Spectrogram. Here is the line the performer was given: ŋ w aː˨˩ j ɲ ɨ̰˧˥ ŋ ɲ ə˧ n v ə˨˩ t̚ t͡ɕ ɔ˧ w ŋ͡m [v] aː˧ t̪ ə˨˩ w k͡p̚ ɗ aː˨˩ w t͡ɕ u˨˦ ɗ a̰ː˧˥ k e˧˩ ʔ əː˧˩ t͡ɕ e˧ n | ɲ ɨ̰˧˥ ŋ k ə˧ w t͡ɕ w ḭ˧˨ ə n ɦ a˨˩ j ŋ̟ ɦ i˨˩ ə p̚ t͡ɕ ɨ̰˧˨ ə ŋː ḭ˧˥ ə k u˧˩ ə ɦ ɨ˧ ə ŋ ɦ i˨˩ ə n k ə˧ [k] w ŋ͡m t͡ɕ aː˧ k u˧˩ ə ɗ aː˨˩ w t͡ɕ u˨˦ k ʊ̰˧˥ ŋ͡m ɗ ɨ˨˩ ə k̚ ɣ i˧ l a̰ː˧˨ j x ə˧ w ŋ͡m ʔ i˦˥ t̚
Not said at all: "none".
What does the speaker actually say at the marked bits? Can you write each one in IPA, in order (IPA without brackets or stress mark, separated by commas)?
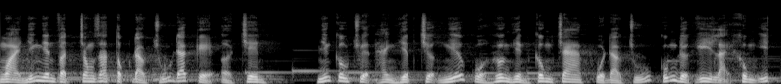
z, none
